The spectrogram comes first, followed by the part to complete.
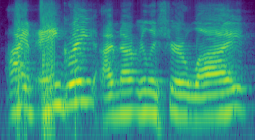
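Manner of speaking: half-joking burst of anger; angry. Real, not acted. Cohost opening the morning show, loud mock-angry outburst. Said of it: "I'm just angry".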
